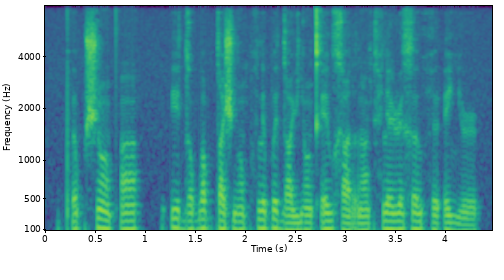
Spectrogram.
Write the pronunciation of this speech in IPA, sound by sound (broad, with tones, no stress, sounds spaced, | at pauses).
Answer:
pʼ ʌ˨ p ʃ ɔ̃˦˨ pʼ ɑ̃˦ | ʔ ɪ˦˨ d ɔ˨ b ɔ˦ b tˤ ə˞˨ ʃ ɡ ɔ̃˨ pʰ l ə˦ p ə˦ d ɑ˨ y̯ j ɔ̃˨ kʼ ɛ˦ u̯ x ɑ˨ r ɑ̃˨ kʰ l ɛ˦ ɭ ə˦ x ʌ˦ u̯ h ə˦˨ ʔ ɛ˦ ʎ ə˞˨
